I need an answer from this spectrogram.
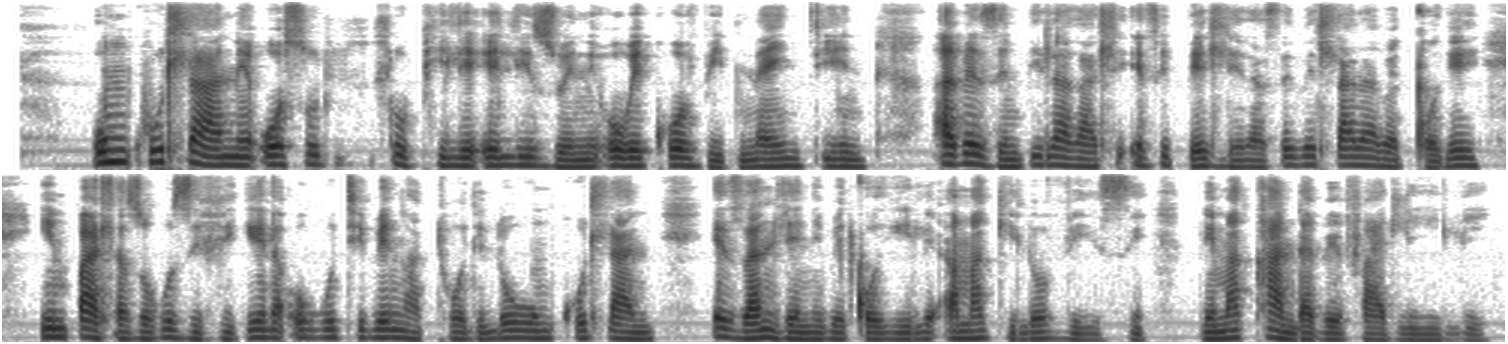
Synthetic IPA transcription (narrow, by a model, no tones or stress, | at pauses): um̩kʰuɬanɛʔosu | ɬupʰilɛʔelizweniʔɔwɛkʰovid̥najntʼina̰βɛzempʼilaɣaɬɛʔesib̥ʱɛɮɛlasɛβɛɬalaβɛɡ͡ǃʱɔɣɛimpʼaɬazoɣuziviɣɛlaʔuɣutʰiβɛŋatʰɔlilowum̩kʰuɬanɛɛzand͡ɮʱeniβɛɡ͡ǃʱoɣilɛʔamaɡ̥ʱilovisi | lɛmakʰandʱaβɛvaliːlɛ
